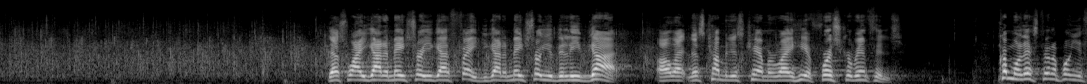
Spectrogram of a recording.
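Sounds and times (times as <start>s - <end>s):
audience clapping hands: 0.0s - 8.3s
speech: 3.3s - 9.1s, 10.0s - 10.8s.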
